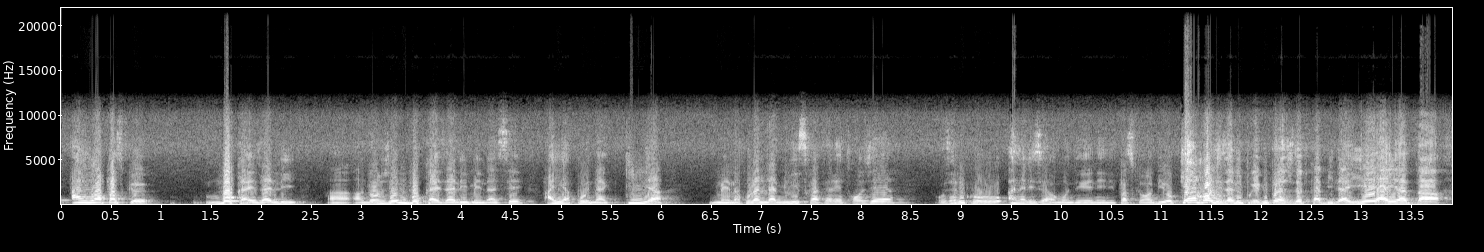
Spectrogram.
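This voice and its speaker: A man hosts a political talk show in a mellow, darker voice. He prompts his guest with frequent murmurs and asks halting questions full of fillers. He shifts between French and Lingala as he goes. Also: mid-range voice, low-quality recording.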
